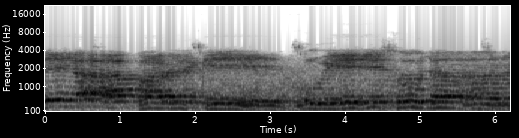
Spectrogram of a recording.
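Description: A man's voice chanting a devotional verse in long, held, wavering notes, one melodic line that bends up and down.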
